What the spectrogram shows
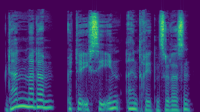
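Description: A man's voice: on the high side, animated, a little fast, creaky, warm tone, no echo, studio quality, voice pushed up. A man voicing a cold, cunning noblewoman. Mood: guarded. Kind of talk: audiobook reading.

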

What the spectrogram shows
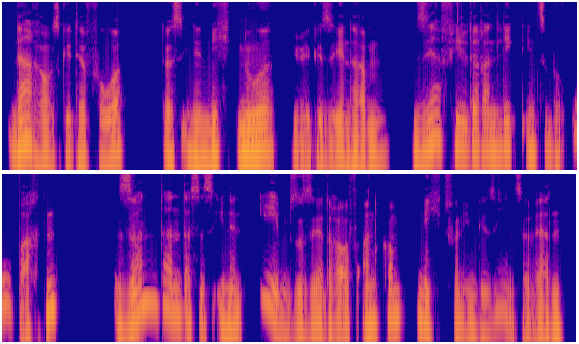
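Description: Man playing a shrewd detective, measured, thoughtful, lively intonation, gravelly. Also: mid-range voice, dry recording, studio quality. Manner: measured, thoughtful, quietly probing. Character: shrewd calm male detective.

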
